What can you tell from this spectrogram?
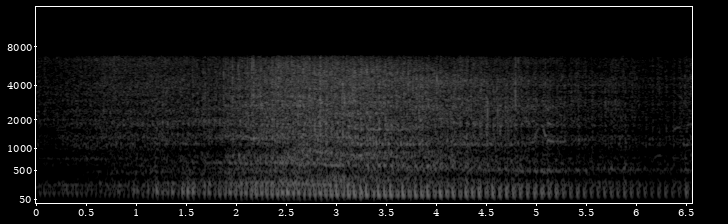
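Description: Motor scooter engine running as it rides past: it grows louder as it approaches, is loudest about two to four seconds in, then fades as it moves away.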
